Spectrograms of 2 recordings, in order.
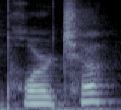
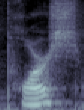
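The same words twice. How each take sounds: First: It is said the non-American way. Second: It is said the American way. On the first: The speaker calls it right. "but it's actually Porsche" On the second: The speaker calls it wrong. "how the U S pronounces Porsche"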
